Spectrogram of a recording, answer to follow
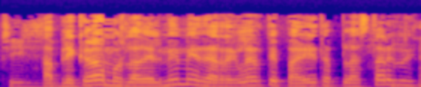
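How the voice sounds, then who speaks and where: The speaker is a man. His voice is fairly high in pitch. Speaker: podcast co-host. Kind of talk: casual chat.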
